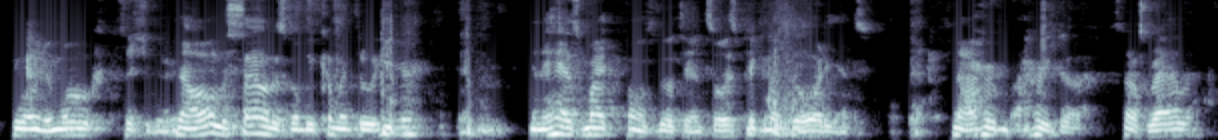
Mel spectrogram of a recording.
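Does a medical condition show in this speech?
No.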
